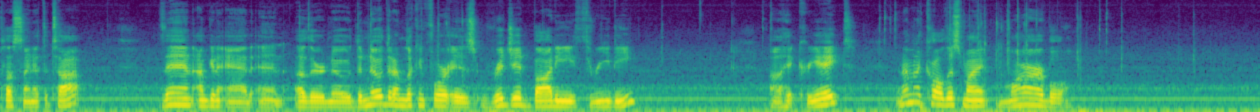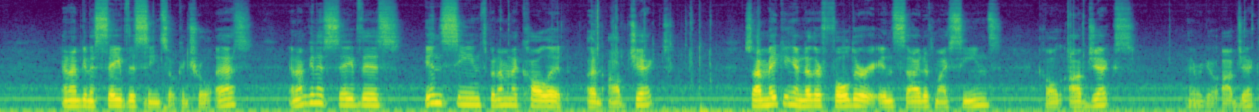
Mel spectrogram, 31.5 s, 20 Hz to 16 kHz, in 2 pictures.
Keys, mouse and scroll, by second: 3.6 click, 5.6 g, 9.5 click, 10.9 click, 11.0 click, 12.1 a, 12.8 e, 13.6 click, 17.8 ctrl+s, 23.8-24.7 typing, 29.1 s, 31.2 click.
